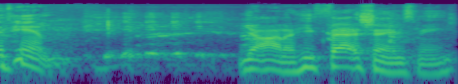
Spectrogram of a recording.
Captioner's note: audience members laughing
